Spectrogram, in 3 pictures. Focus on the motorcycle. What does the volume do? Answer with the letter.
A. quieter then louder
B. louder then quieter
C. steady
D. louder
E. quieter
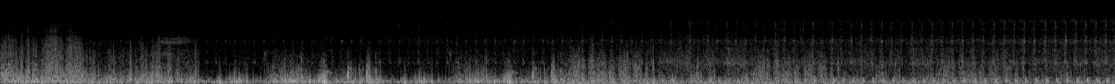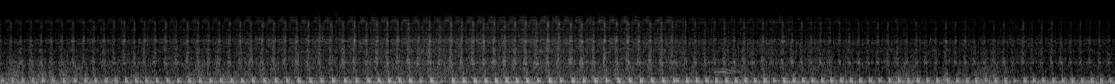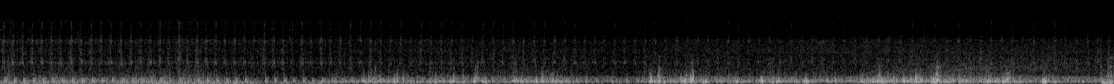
B.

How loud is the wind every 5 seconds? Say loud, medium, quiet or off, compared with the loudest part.
loud, medium, quiet, quiet, quiet, loud, loud.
